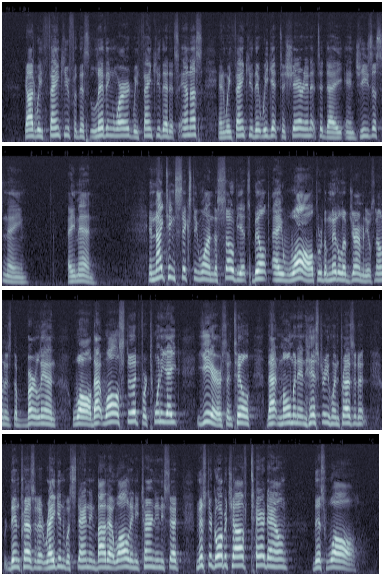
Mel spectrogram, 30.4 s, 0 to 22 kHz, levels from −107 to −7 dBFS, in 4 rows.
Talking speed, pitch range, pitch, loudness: 165 wpm, 175-215 Hz, 195 Hz, -29 LUFS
